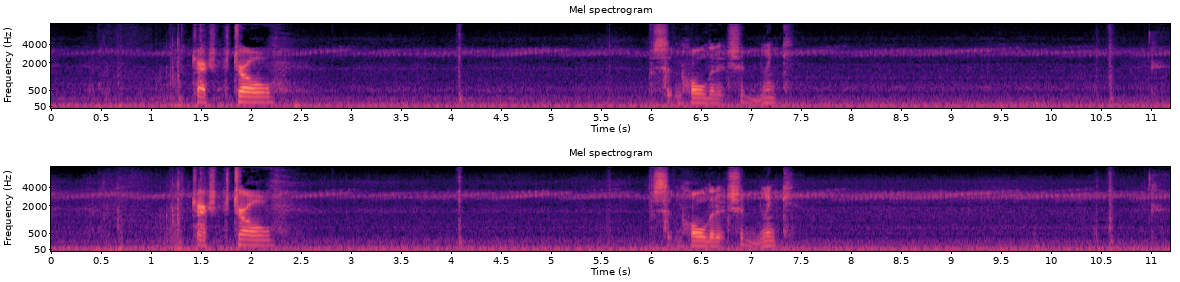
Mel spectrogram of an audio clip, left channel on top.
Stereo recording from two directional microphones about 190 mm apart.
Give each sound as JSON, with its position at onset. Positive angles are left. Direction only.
{"t": 1.4, "sound": "speech", "side_deg": 25}
{"t": 5.9, "sound": "cricket", "side_deg": 30}
{"t": 6.4, "sound": "speech", "side_deg": 5}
